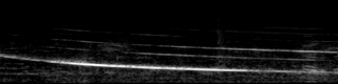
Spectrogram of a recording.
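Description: A loud emergency siren wails steadily in a street, its pitch sliding slowly downward as the vehicle passes, with traffic rumble underneath.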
